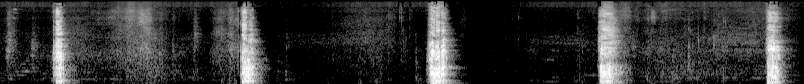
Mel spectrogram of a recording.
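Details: Dog with canine influenza coughing: five harsh, dry honking bursts about every two seconds in a small room; canine cough.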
